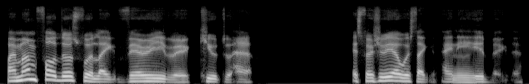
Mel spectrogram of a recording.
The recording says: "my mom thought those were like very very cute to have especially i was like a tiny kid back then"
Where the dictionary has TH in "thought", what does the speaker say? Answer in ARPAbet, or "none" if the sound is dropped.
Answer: F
